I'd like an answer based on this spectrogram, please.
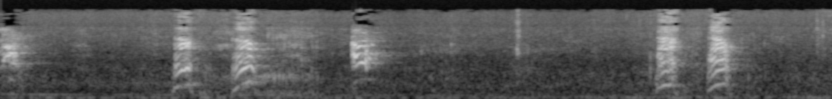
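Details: Playful Pomeranian puppies in a garden yap sharply: five high, clipped barks come as a quick pair, a single, then another quick pair, over a faint background hum.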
